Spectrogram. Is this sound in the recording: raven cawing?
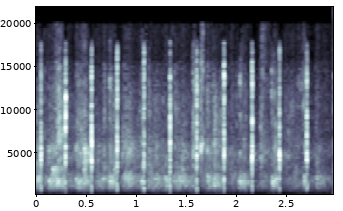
no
